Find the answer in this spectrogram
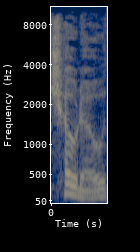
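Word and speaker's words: CHDO: And then the second amendment concerns a so-called Community Housing Development Organization set-aside funding, pronounced CHODO, the acronym.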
